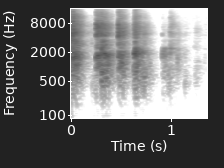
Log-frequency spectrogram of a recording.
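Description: Handclapping from an audience at a religious lecture: a short run of about six sharp claps, each fading quickly, fairly close and alone.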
